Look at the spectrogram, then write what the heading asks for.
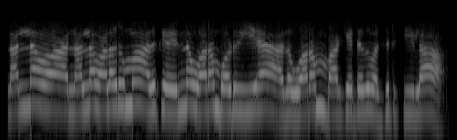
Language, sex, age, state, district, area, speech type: Tamil, female, 30-45, Tamil Nadu, Thoothukudi, urban, conversation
